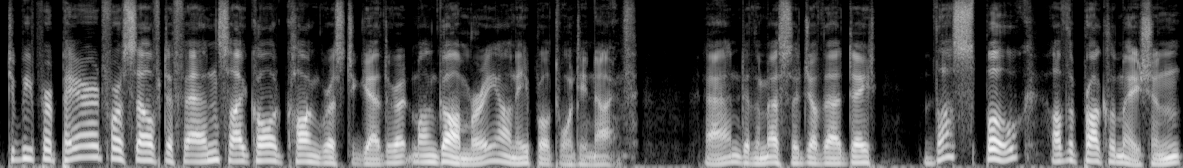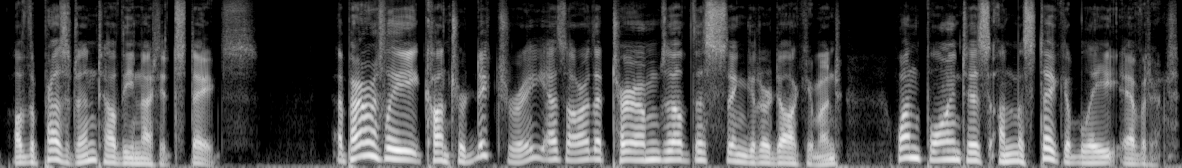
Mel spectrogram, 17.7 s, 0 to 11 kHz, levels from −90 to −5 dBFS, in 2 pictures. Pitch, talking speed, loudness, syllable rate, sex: 135 Hz, 170 wpm, -19 LUFS, 6.0 syllables/s, male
